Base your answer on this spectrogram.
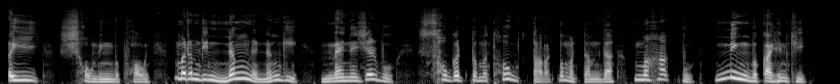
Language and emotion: Manipuri, angry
